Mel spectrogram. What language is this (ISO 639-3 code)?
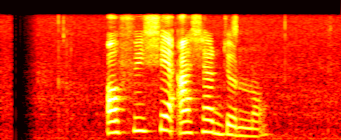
ben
